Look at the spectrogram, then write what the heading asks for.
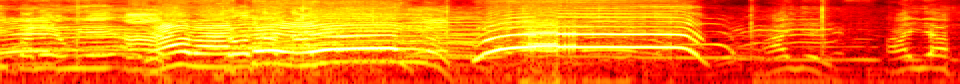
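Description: A crowd at a network marketing event, with several loud voices shouting and calling out close by in bursts, separated by short lulls.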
